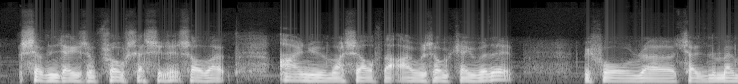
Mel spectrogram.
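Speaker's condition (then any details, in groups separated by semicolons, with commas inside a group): Mouth cancer surgery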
